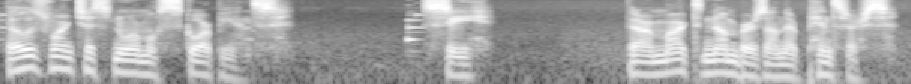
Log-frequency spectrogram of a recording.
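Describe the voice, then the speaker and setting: An actor playing a stern young male desert guardian in a video game, speaking in a calm, serious, clipped way. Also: on the low side, measured pace, slight background noise. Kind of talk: game cutscene dialogue.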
